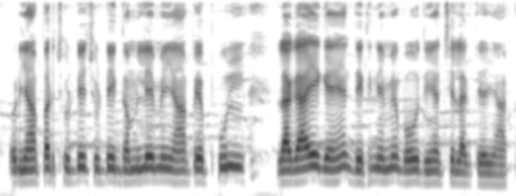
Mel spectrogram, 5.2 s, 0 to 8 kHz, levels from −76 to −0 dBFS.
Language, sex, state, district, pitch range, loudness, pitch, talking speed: Hindi, male, Bihar, Jamui, 140-155 Hz, -25 LUFS, 145 Hz, 255 wpm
